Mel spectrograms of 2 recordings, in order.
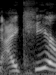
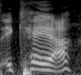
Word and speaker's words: IKEA: on jimmy kimmel where we learned that all of us have apparently been pronouncing ikea wrong this entire time it's ikea i guess uh but this is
